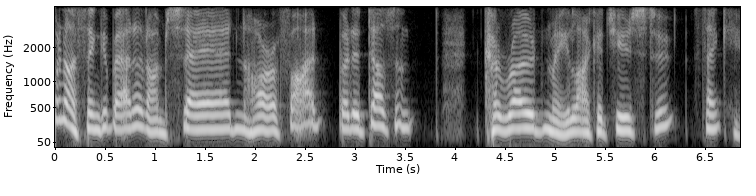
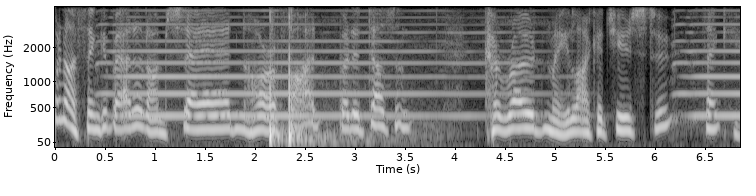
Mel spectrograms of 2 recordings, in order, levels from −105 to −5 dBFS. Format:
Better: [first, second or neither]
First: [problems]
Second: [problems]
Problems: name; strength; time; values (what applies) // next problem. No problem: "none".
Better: first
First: none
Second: background sound (Bowed string instrument + Fireworks); 5 dB below the speech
